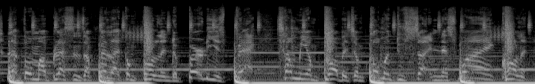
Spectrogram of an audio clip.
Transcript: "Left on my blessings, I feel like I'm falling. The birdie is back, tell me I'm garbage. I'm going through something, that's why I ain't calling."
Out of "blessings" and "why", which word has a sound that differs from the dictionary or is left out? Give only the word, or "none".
none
